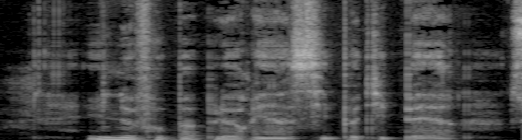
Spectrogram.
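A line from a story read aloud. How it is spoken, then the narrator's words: Sighing. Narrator (French): soupira William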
